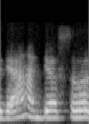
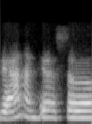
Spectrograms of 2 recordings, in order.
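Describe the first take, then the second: No difference in how they are said.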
